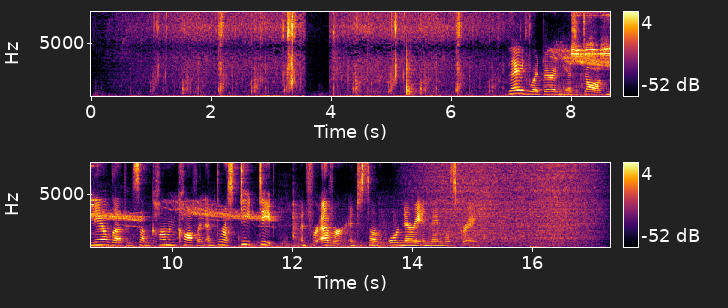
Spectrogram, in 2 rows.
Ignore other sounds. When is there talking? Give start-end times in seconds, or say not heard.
7.0-15.2.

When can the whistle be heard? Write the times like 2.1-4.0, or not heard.
8.0-8.8.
